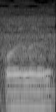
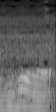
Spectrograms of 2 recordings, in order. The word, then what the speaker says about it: Euler: and it doesn't matter whether I say Oiler as they say it in German or uler as they say it in English so uler uh began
